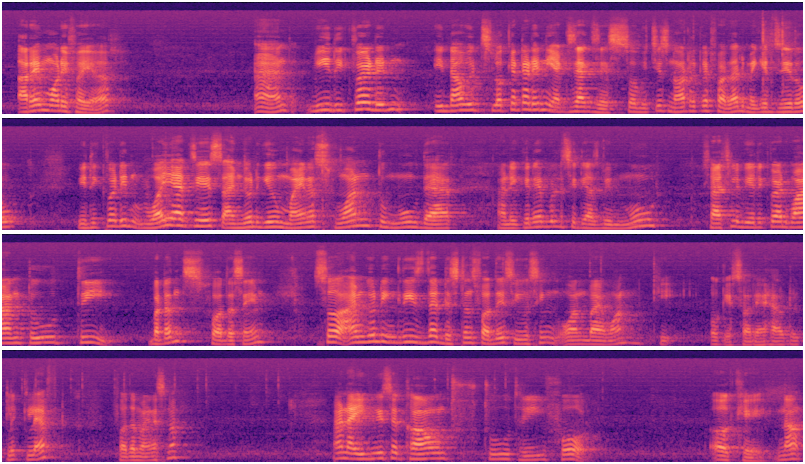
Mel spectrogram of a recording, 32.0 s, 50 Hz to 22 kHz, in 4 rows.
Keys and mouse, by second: 6.9-8.6 middle drag, 9.6-11.9 middle drag, 13.2-14.0 middle drag, 20.9 middle click, 24.7 middle click, 25.1 middle click, 25.7 click, 26.0 click, 26.6 click, 28.4 click, 28.9 click, 30.0-32.0 middle drag.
